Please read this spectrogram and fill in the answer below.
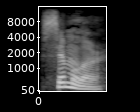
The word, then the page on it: similar: American English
